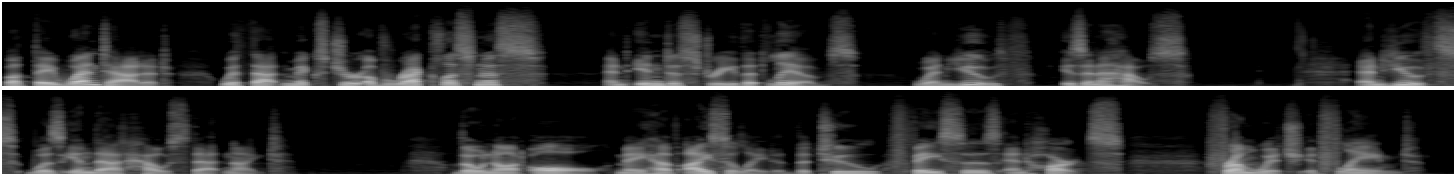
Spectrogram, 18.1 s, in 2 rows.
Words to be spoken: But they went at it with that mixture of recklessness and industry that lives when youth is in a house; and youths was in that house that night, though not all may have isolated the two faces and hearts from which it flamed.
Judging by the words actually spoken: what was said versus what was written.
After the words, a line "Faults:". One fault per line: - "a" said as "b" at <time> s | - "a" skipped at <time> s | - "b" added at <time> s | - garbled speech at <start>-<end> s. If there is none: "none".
But they went at it with that mixture of recklessness and industry that lives when youth is in a house; and youths was in that house that night, though not all may have isolated the two faces and hearts from which it flamed.
Faults:
none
